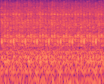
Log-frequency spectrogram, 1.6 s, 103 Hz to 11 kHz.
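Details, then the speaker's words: Toyota Revo diesel, about 140,000+ km on the odometer, idling after intake manifold and EGR cleaning: fast, sharp, even clatter over a steady low hum, loud throughout; louder than the first-generation Revo, injection knock, no clear fault. "เนี่ยฟังเสียงไว้เนี่ยมันจะดังแต่ๆๆๆๆๆๆๆๆก๊อกแล๊กๆๆๆๆอะไรอย่างงี้เต็มไปหมดเลย"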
